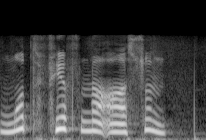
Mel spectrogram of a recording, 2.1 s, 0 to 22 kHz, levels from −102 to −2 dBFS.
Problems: constant background noise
